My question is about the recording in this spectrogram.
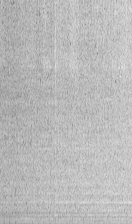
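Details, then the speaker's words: Truck running on wood gas (synthetic gas) from a homemade gasifier: steady, smooth, somewhat fast idle that swells slightly; idle is higher than normal on gasoline, which the owner attributes to the gas's hydrogen content, unconfirmed. "It's a higher idle than it normally runs on, so obviously the hydrogen content is got a higher RPM than the gasoline."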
